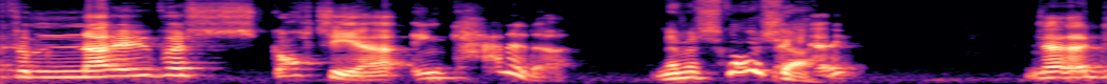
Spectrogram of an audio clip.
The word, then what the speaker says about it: Nova Scotia: Nova Scotia. Okay. Now, how do you pronounce it?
